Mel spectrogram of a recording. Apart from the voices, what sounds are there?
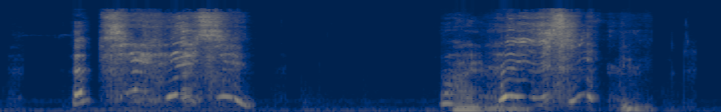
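repeated sneezing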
